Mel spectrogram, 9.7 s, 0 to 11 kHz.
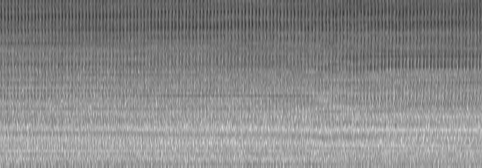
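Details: Daihatsu Hijet S320V engine at idle: sharp, regular light ticking about three or four times per second over a steady idle; suspected loose valve clearance, with valve lash adjusted later.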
